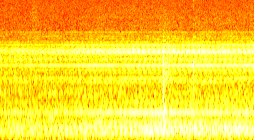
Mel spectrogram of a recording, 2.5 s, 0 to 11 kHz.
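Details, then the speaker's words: Steady buzzy 60 Hz mains hum from a Fender Stratocaster's single-coil pickups plugged into an amp; single coils induce hum, which humbuckers are designed to cancel. "yes, the beautiful sound of guitar hum. Now, that hum is a 60 cycle hum, and that hum is coming from the single coils in my Stratocaster."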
